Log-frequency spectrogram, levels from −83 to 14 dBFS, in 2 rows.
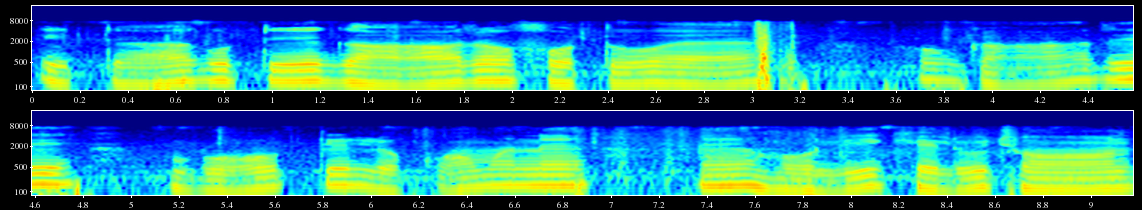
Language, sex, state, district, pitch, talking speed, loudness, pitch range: Odia, male, Odisha, Sambalpur, 130 Hz, 85 wpm, -23 LUFS, 125-150 Hz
